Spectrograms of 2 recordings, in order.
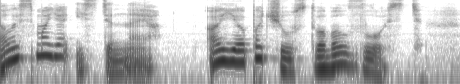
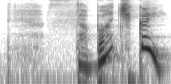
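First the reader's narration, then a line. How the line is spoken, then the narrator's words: Delighted squeal. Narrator (Russian): восторженно взвизгнула Саша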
